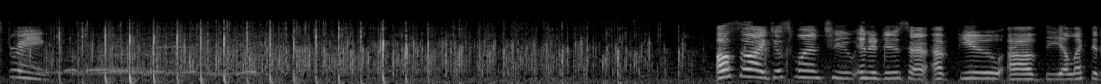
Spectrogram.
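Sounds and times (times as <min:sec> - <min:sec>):
audience clapping for a band at an outdoor civic celebration: 0:00.4 - 0:06.9
speech: 0:07.6 - 0:10.9.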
